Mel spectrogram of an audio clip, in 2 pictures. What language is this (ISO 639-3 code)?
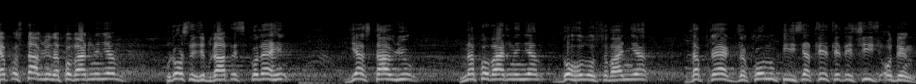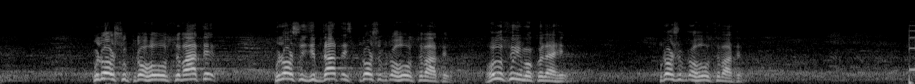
ukr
